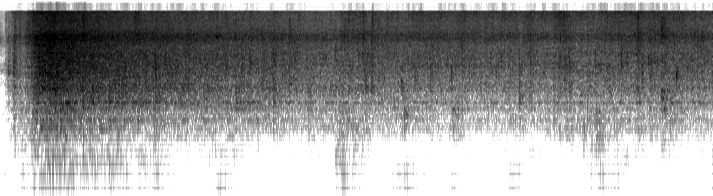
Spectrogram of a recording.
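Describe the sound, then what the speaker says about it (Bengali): Vegetable stems hit hot oil seasoned with panch phoron, a loud sudden burst of sizzling that settles into a dense, even crackle close by, with faint stirring scrapes and no speech. "ডাটাটা একটুখানি ভাজা ভাজা করে নেব"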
